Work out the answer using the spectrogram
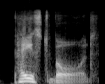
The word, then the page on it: pasteboard: British English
